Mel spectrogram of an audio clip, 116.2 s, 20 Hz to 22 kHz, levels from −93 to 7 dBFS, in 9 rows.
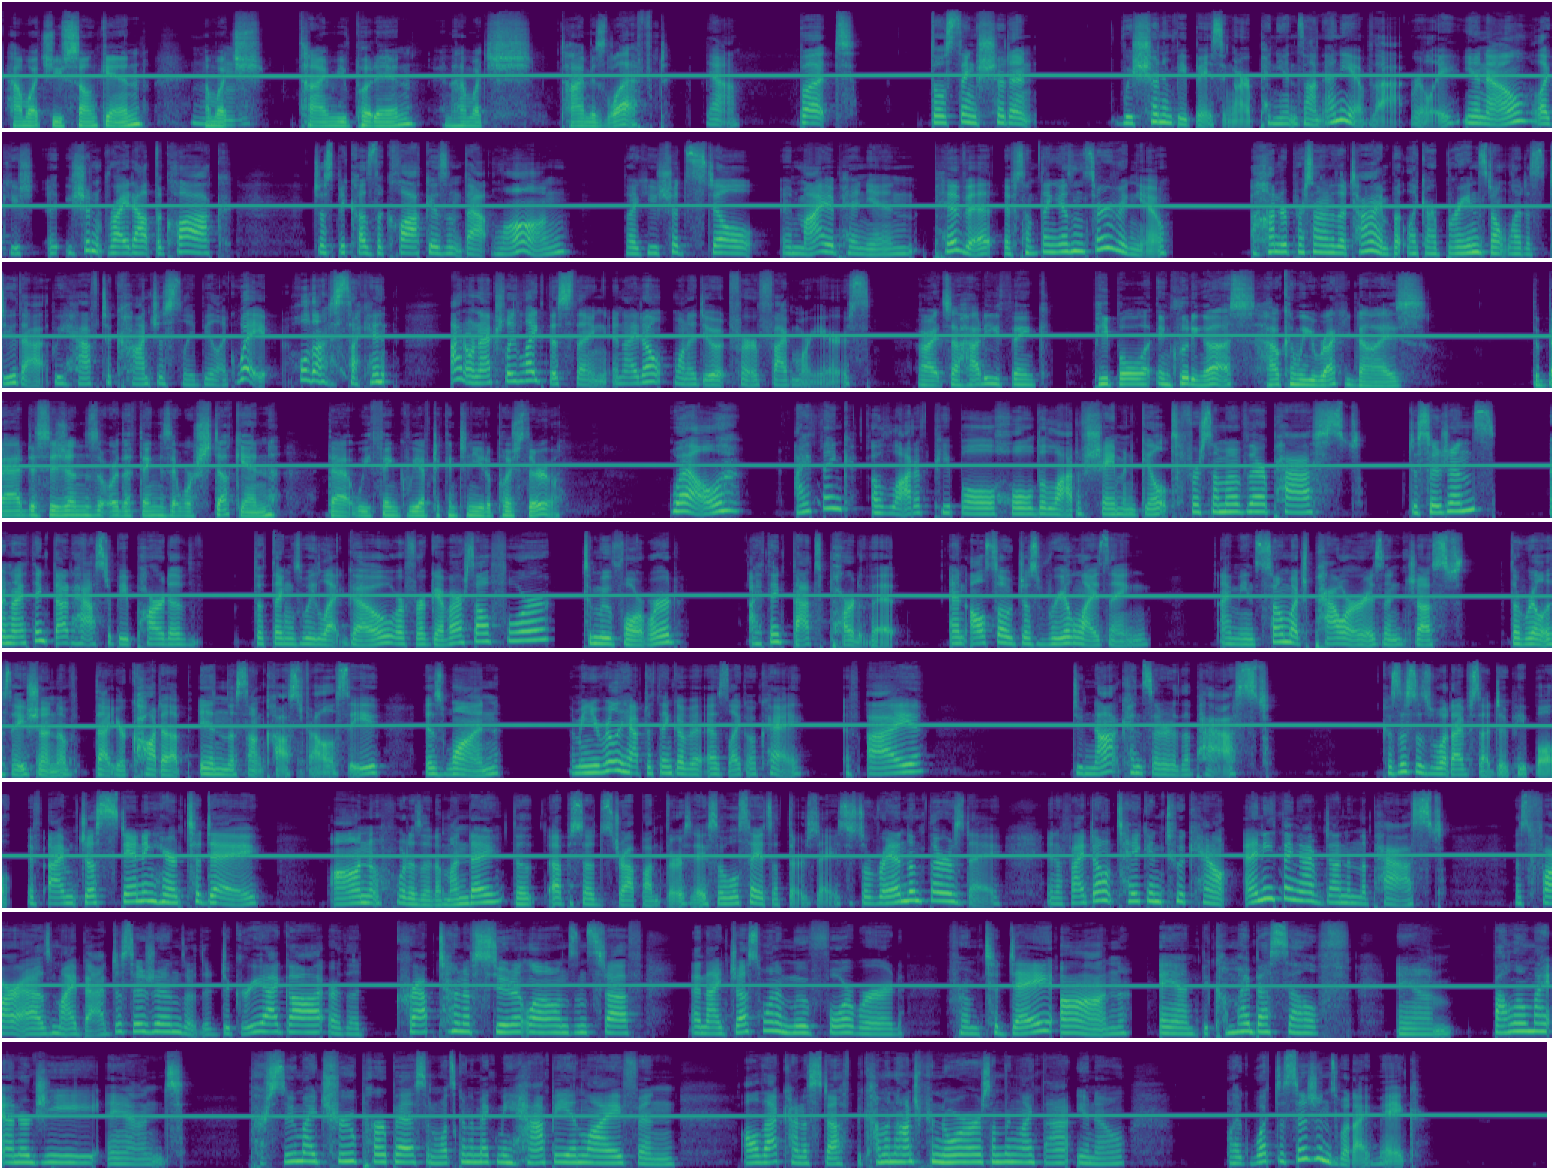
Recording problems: high-pitched whine; loud; throughout; 2 kHz, 8 dB below the speech

